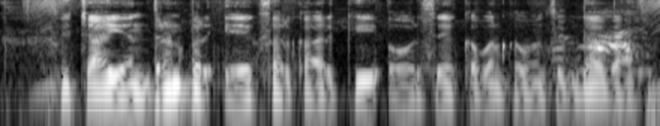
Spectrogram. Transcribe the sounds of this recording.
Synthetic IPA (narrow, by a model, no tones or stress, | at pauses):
sɪt͡ʃaːiə̃nt̪ɾəɳ̃p̬ɐɾeːksɐɾkaːɾkiʔɔːɾsekɐbənkɐbənsɪbɪd̪ʱaʋaː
